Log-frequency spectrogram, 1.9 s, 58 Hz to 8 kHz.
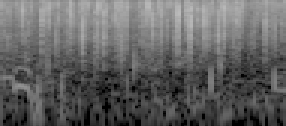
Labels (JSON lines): {"label": "biophony, cascading saw", "recorder": "SoundTrap 600 or HydroMoth"}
